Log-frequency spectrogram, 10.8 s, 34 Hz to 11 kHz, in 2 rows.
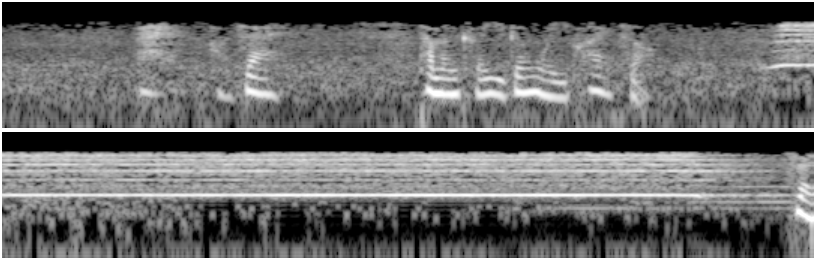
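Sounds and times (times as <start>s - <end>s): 
faint low rumble of the train: 0.0s - 10.8s
speech: 1.0s - 2.0s, 2.8s - 4.4s
steam train whistle blast as a train departs Nanjing: 5.1s - 10.8s.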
